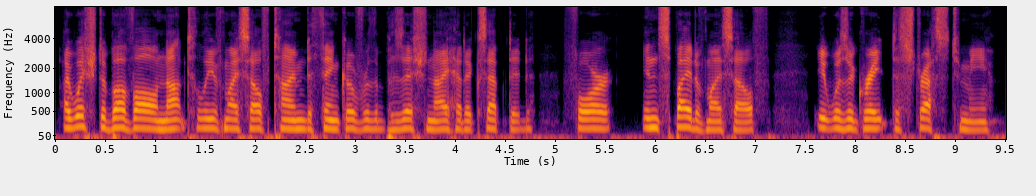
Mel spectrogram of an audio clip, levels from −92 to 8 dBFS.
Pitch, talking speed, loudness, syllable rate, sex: 155 Hz, 185 wpm, -18 LUFS, 5.0 syllables/s, male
